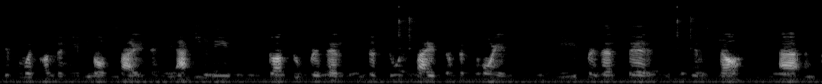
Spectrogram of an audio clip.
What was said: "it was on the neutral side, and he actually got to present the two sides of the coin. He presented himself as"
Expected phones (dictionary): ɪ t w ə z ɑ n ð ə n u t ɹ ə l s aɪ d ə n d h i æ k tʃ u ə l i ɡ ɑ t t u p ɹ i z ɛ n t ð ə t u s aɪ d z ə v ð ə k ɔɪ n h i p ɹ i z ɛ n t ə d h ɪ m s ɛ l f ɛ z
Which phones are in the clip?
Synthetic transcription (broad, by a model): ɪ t w ə z ɑ n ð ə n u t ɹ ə l s aɪ d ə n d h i æ k tʃ u ə l i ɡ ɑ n t u p ɹ i z ɛ n t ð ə t u s aɪ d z ə v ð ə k ɔɪ n h i p ɹ i z ɛ n t ə d h ɪ m s ɛ l f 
